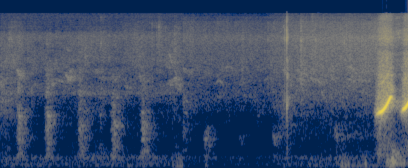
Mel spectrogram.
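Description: Near silence with a few faint ticks, then near the end a loud whistled call to the chickens begins: a rising note followed by quick short notes at a steady pitch.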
